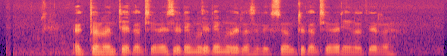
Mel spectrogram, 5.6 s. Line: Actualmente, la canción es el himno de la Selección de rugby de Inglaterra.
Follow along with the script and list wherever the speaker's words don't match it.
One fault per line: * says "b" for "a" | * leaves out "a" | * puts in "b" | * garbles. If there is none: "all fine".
* leaves out "la"
* puts in "el himno"
* says "canción" for "rugby"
